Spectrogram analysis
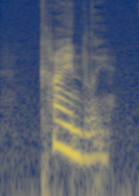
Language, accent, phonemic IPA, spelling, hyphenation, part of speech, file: English, General American, /ˈkaɪn(d)li/, kindly, kind‧ly, adjective / adverb, En-us-kindly.ogg
- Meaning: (adjective) 1. Having a kind personality; kind, warmhearted, sympathetic 2. Favourable, gentle, pleasant, tidy, auspicious, beneficent 3. Lawful 4. Natural; inherent to the kind or race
